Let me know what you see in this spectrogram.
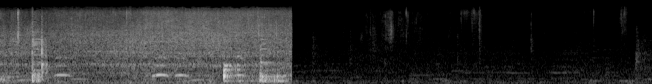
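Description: Meat, tomatoes and onions sizzling as they fry in a metal pot, stirred with a wooden spoon that knocks against the pot a few times. The sizzling cuts off suddenly about three seconds in, leaving near quiet with a few faint clicks.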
